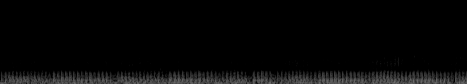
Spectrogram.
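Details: Norwegian Forest Cat being affectionate, a low buzzing purr pulsing with its breathing, while two or three faint high thin chirps sound midway.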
